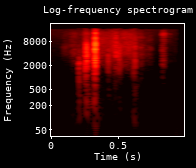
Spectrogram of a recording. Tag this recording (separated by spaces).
fold folding origami paper rap wrap wrapping wrustle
